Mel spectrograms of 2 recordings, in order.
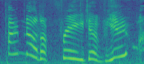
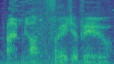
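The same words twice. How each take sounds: First: It is said in Cream's high, childlike voice. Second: It is said in a deep, gravelly Batman voice.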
